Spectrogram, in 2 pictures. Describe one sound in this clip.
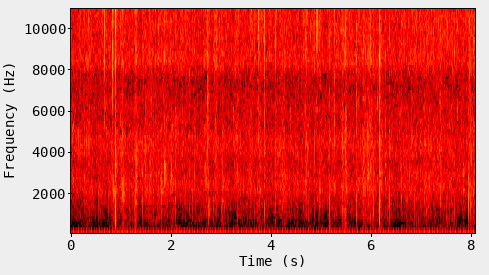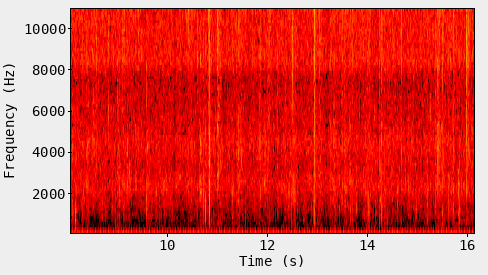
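Wind rustles through tall grass and leaves.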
